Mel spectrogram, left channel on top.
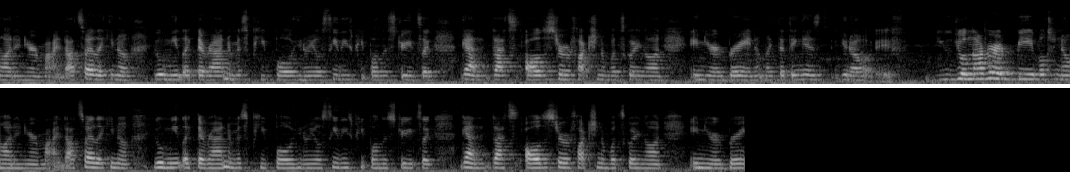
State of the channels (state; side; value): drops out; right; at 7.5 s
